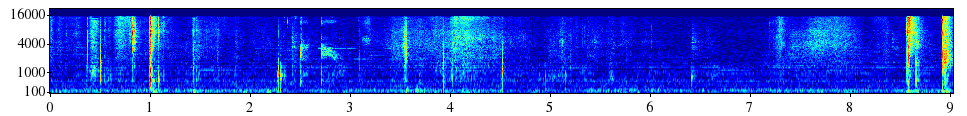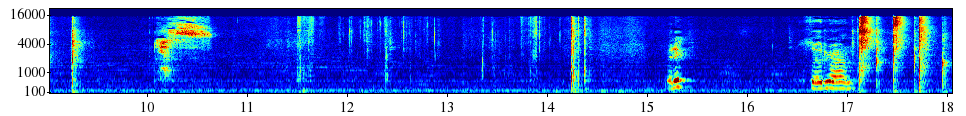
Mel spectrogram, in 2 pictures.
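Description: Hands clap and tap nearby.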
